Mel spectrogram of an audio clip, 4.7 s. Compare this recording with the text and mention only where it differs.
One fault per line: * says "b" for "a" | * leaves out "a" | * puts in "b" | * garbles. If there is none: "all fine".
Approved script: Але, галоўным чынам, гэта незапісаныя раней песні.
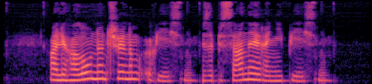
* says "песні" for "гэта"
